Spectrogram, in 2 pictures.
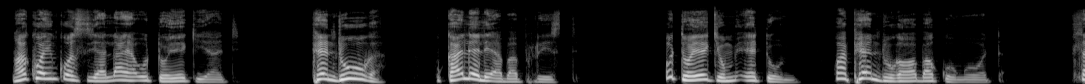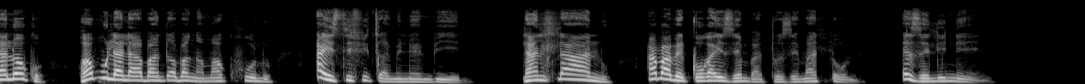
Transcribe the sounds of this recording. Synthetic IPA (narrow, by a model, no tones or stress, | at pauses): ŋakʰɔiŋkʼosijalajaud̥ʱɔjeɡ̥ʱijaːtʰi̥ | pʰendʱuːɣa | uɡ̥ʱalɛlɛaβapʰriːstʼɛ | ud̥ʱɔjeɡ̥ʱium̩ɛd̥ʱomi | wapʰendʱuɣawaβaɡ̥ʱɔŋɔːd̥ʱḁ | ɬalɔkʰɔ | waβulalaːβantʼuaβaŋamakʰulu | ajisifiǀaminwembʱiːli | lanɬanu | aβaβɛǃʱɔɣaizɛmbʱatʰɔzɛmaɬɔmbʱɛ | ɛzelineːni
